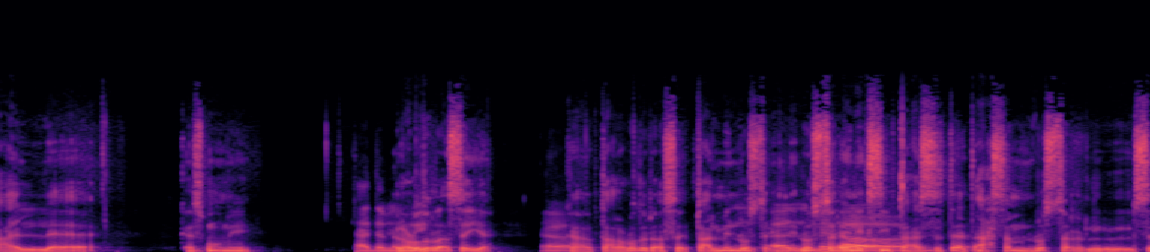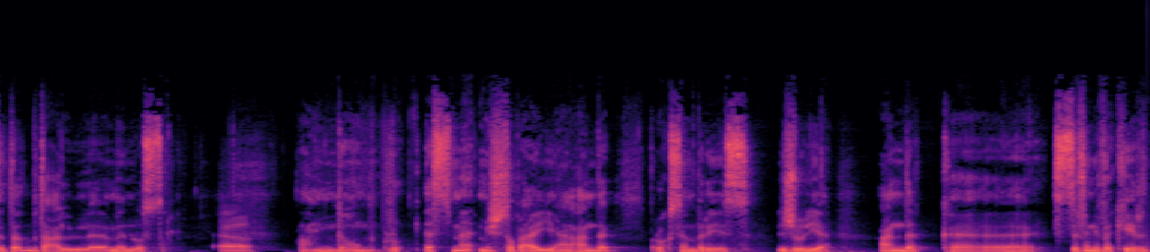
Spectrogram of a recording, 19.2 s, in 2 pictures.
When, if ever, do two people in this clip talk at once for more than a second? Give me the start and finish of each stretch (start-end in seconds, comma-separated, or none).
6.1-7.9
